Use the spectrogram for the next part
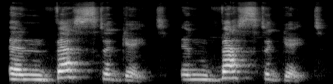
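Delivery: investigate slowed, VES long and strong; syllable stress. Shown as a demonstration. Teacher quizzing learners on stress, investigate stressed on VES. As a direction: draw out investigate, leaning on VES. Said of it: "pick out which syllable is stressed".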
